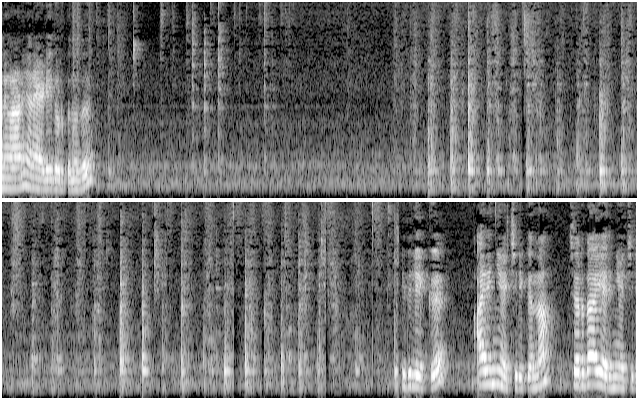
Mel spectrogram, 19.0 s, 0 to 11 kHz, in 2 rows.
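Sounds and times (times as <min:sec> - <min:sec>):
oil sizzling in a pan: 0:00.0 - 0:19.0
spatula scraping a frying pan: 0:05.8 - 0:15.5.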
